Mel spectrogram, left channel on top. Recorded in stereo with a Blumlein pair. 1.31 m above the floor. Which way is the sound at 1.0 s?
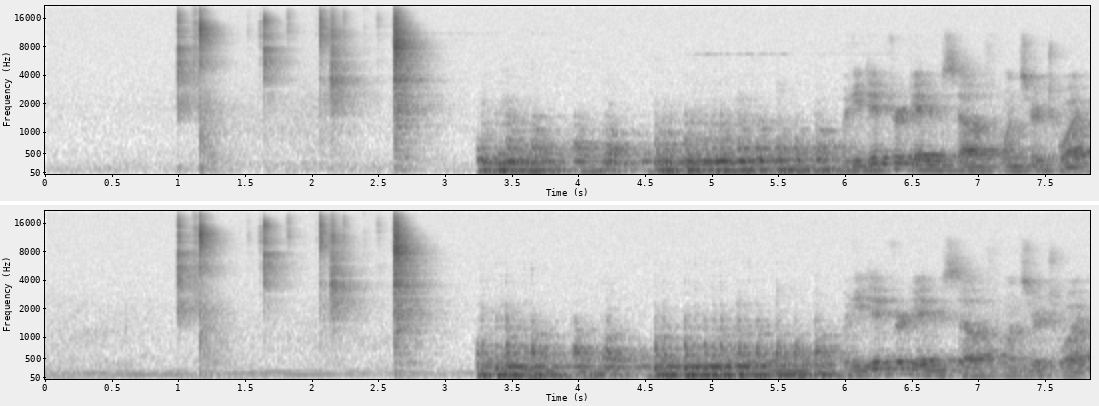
Straight ahead.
